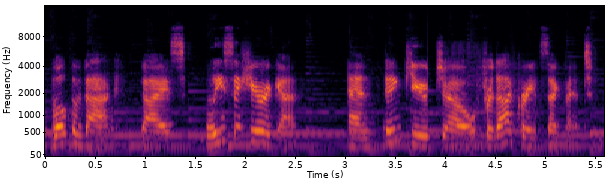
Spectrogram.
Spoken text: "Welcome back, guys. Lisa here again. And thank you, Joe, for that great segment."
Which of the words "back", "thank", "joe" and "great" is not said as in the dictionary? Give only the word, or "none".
none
